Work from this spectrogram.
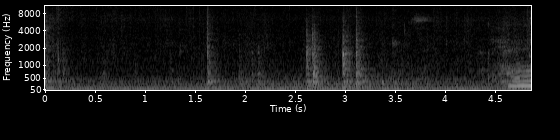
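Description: Fried rice with soy sauce cooks in a pan, a faint, steady sizzle with a few sharp ticks and scrapes, growing louder at the very end.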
